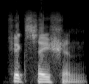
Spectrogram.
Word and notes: fixation: American English

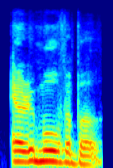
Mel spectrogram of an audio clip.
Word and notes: irremovable: Indian

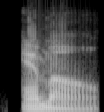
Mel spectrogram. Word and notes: ammo: American English

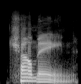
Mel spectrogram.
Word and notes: chow mein: American English

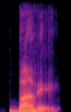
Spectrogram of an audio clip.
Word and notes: barley: Indian

